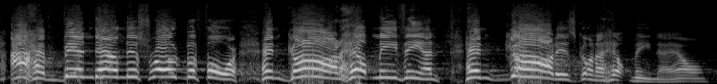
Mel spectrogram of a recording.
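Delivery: fervent sermon climax; preaching at full force. Acted. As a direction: build the congregation up to a shout.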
